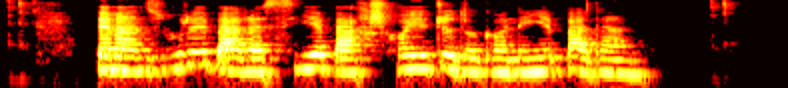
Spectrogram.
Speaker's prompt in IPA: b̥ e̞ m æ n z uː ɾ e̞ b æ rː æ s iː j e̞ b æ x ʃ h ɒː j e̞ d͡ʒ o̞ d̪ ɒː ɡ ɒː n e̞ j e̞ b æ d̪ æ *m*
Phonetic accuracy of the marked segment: incorrect: n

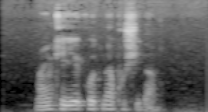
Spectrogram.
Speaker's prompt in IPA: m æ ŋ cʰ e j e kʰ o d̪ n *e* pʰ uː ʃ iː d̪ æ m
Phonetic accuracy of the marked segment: incorrect: æ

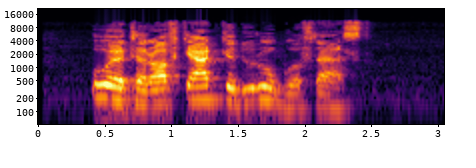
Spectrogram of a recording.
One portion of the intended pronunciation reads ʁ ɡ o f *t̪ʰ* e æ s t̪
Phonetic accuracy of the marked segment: incorrect: t̪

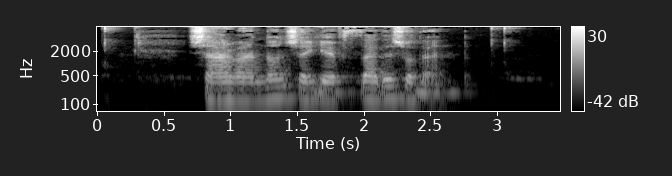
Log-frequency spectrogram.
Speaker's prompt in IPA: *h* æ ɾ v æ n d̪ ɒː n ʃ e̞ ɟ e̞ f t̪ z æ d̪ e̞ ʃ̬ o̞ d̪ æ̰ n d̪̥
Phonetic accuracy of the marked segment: incorrect: ʃ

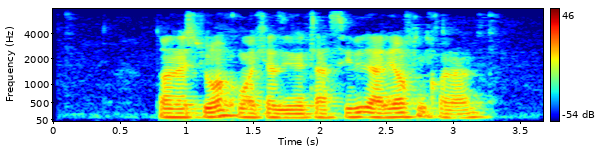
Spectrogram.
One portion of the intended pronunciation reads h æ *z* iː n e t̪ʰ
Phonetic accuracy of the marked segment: correct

